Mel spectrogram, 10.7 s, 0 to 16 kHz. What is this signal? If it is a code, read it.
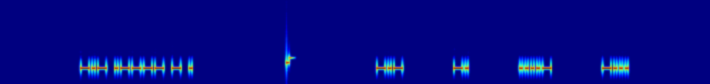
Morse code, heard as a keyed tone, about 28 wpm, spaced as for 14 wpm, 700 Hz. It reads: K1TE KN4B
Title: USA Call Signs - 4 Characters - 6x Character Spacing - 28wpm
